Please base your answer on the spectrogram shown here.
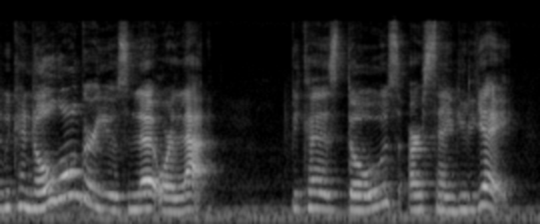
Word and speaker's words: les: see the s is we don't pronounce it we write it we see it when we read it but it's just leo all right good job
